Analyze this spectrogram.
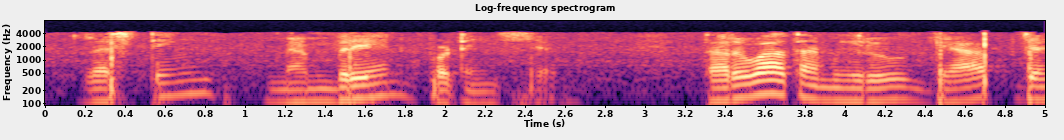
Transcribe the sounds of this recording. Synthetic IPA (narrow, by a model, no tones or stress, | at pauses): ɾɐsʈiŋɡnɐmbɾeːnpoʈenʃiɐ̰l | t̪ɐɾuʋaːt̪ɐmiːɾuɡjaːp̚d͡ʒɐ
